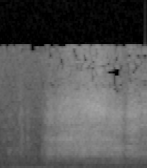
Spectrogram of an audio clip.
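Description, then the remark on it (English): A soft, continuous scratching of a pencil on a paper pad while writing down fall recipe ideas, quiet, rising after a brief pause and lasting about a second with no voices. “I have a pencil and paper pad here so we can write down any ideas we like.”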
